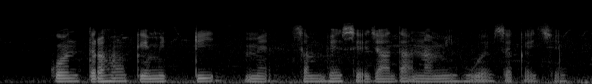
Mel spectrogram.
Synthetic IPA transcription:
koːnt̪ɾəɦõkemiʈːimẽsəmbʱesḛd͡ʒjaːd̪anəmiɦṵḛsəkɛ̰t͡ʃʰɛ

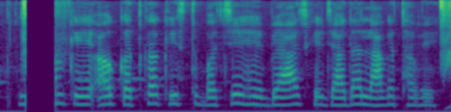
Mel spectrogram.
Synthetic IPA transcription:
laːmkeʔəbkət̪kakɪst̪bət͡ʃeɦebjaːd͡ʒked͡ʒjaːd̪alaːɡət̪ɦəʋeː

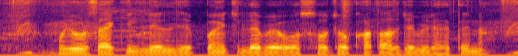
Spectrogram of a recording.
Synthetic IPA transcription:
hʊd͡ʒuːɾsaːɪkilːeːld͡ʒepə̃ɪ̃t͡ʃleːbeoːsoːd͡ʒʱokʰaːt̪aəsɖebʱiɾəɦt̪ena

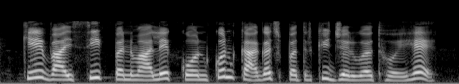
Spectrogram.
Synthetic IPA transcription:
keʋaːjsiːk̚pɐnʋaːlekɔːnkonkaːɡəd͡ʒpət̪ɾəkid͡ʒɐɾuːɾət̪ɦoːeɦɛː

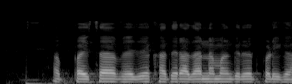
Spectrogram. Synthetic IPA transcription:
əpəjsabʱed͡ʒekʰat̪iɾad̪ʱaɾnamanɡɪɾd̪ət̪pəɽiːɡa

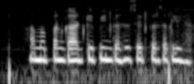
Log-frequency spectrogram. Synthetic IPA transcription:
hɐmɐpːənkaːɾɖkepiːnkɐsesɪʈkɐɾsɐkliɦɛː

